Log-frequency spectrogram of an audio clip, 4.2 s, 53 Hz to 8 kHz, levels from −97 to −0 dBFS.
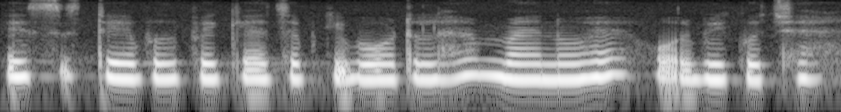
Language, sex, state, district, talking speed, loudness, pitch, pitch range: Hindi, female, Uttar Pradesh, Lalitpur, 200 wpm, -13 LUFS, 235 Hz, 230-255 Hz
